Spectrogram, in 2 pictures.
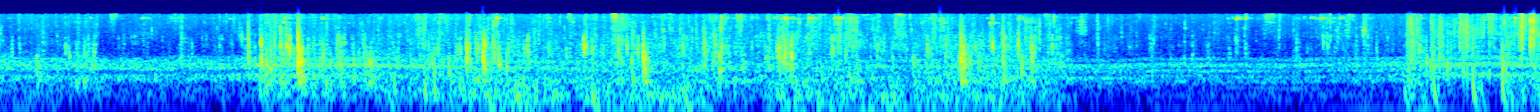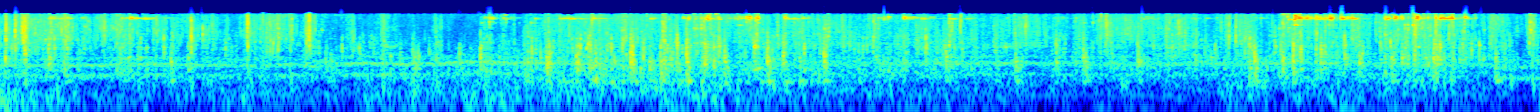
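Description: Horses' hooves and a wooden wagon rattling along a rough road, a dense run of irregular knocks that eases off for a few seconds midway before picking up again.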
